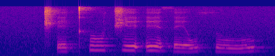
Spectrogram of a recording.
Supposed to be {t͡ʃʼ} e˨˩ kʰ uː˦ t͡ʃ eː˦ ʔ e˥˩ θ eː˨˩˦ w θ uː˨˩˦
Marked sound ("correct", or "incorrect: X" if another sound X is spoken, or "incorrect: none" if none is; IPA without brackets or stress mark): correct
